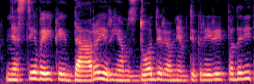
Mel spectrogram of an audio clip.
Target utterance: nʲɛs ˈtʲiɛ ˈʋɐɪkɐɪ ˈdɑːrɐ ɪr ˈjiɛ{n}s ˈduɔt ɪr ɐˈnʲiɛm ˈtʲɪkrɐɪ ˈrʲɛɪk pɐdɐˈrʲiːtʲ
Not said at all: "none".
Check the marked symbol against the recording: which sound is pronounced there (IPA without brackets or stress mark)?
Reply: m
